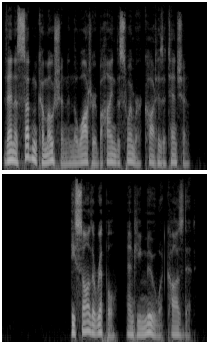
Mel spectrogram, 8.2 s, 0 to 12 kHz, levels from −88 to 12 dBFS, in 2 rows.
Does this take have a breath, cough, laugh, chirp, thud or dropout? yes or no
no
